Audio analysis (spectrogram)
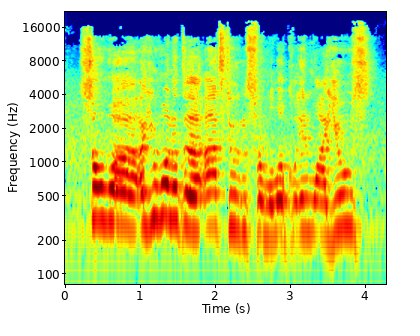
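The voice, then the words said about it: Put-on stereotypical Brooklyn accent. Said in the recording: “very super Brooklyn ... Very Italian. ... Kind of like the Italian from the Super Mario Brothers movie ... very stereotypical Brooklyn accent”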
